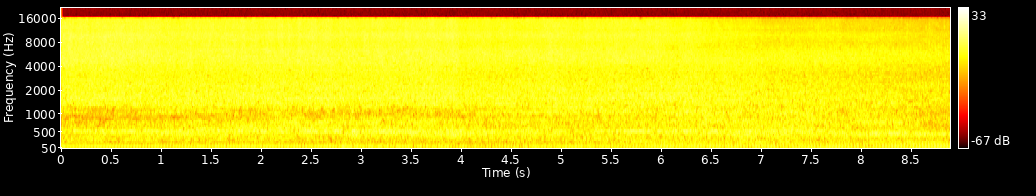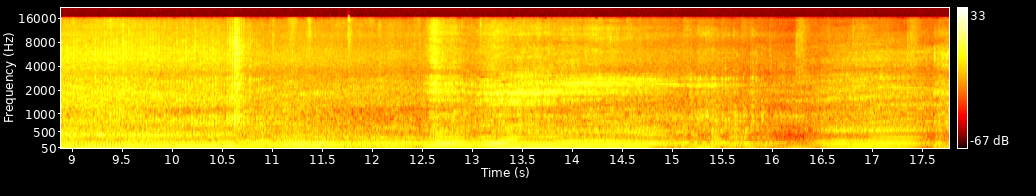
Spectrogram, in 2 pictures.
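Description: White BMW coupe's engine running steadily as the car rolls off, then revving up as it pulls away down the street, the pitch rising in a couple of pulls past the middle and again near the end.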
